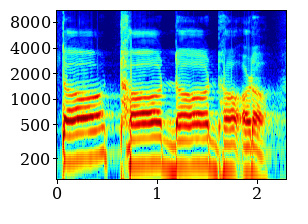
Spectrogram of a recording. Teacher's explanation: जब आप ट, ठ, ड, ढ, अड़ बोल रहे हैं तो आपकी जीभ जाके मूर्धा के पास स्पर्श कर रही है। मूर्धा वही खुरदरा वाला भाग जो 3-4 लाइनें हैं आपके मुंह के अंदर दांत से ऊपर। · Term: मूर्धन्य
